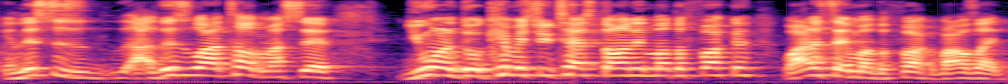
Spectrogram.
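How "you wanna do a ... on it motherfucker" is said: higher, quick-fire retold challenge; mock mad challenge. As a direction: throw it out as a fast, cocky retort. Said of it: "I was getting mad".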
